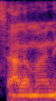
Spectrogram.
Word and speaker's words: Solomon: Solomon, which is the Bible in Hebrew language, is Solomon. In Arabic language, is Suleiman.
